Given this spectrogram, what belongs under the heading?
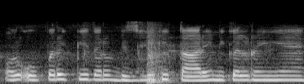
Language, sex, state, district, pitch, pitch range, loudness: Hindi, female, Punjab, Kapurthala, 205 Hz, 200-220 Hz, -13 LUFS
